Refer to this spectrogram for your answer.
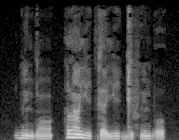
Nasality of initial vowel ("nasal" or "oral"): nasal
